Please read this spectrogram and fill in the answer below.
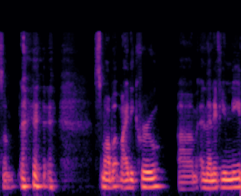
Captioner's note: chuckles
